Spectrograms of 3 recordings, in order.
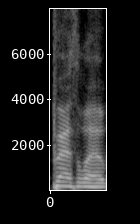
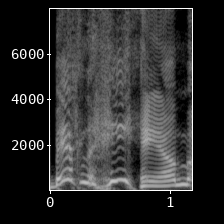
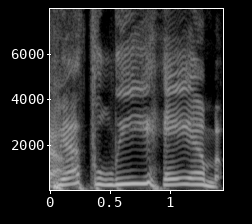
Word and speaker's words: Bethlehem: I almost went with best worst pronunciation of Bethlehem he's like Bethleham or whatever the beam he says Bethlehem over and over again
